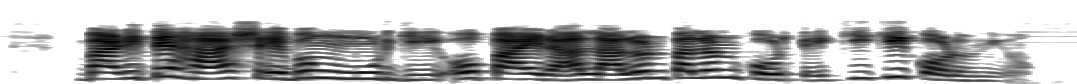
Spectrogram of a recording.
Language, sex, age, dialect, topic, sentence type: Bengali, female, 18-24, Rajbangshi, agriculture, question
